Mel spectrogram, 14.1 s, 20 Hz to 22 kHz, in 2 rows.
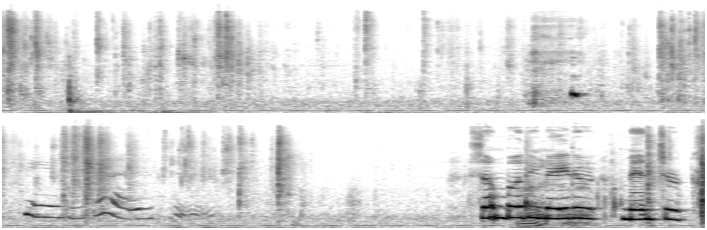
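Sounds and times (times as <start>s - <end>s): card box clicks and crinkles: 6.2s - 10.0s.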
